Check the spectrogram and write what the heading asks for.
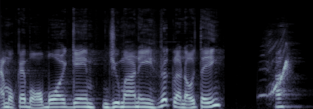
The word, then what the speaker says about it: Jumanji: Nó phát âm là Jumanji nha các bạn. Jumanji.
